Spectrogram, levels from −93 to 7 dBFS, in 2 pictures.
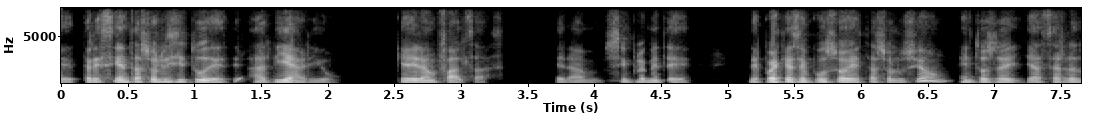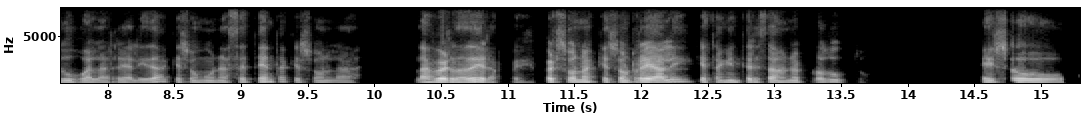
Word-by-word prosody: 300 180 +1 +2
solicitudes 180 -4 +3
de - - -12
a 165 -2 -5
diario 150 -5 +1 0.4
que 165 -1 +1
eran 160 -1 +4
falsas, 155 -4 -6 0.4
eran 110 - -11
simplemente 160 -3 -6 0.4
después 175 +2 +6
que 195 - +5
se 180 -2 +1
puso 175 0 +2
esta 165 +1 +1
solución, 230 - -4
entonces 160 -2 -2
ya 160 -2 -4
se 165 +2 -5
redujo 160 0 -4
a - - -3
la 150 0 -8
realidad, 155 +7 -6
que - - -10
son 155 -2 -10
unas 150 -2 -9
70, 185 +7 -4
que 165 - -13
son 150 0 -13
las 145 0 -17 0.4
las - - -2
verdaderas, 170 -1 +5
pues, 130 - -18
personas 175 0 +1
que 175 -1 -6
son 175 -1 -1
reales 175 +4 +5
y - - -22
que 175 - -3
están 160 -1 -7
interesadas 160 +1 -2
en 155 - -6
el 155 - -5
producto. 185 +3 -10 0.9
Eso 160 -1 +1
165 Hz, 175 wpm, -23 LUFS, 155-175 Hz, 0.9 s, después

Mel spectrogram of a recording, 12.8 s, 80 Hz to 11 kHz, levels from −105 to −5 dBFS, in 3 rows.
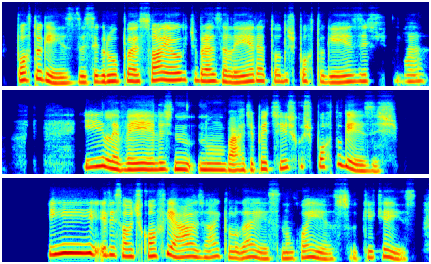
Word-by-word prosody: Portugueses, 220 - 0
esse 185 +2 -1
grupo 215 +2 +1
é 215 -1 +3
só 240 +4 +2
eu 255 0 +4
de 245 -1 -8
brasileira, 215 0 +1
todos 220 +1 -6
portugueses, 205 0 -3
né. 210 -2 -7
Eh, 220 - -34 0.7
e 295 +2 +2
levei 210 -5 +4
eles 215 +1 -1
nu 215 -2 +1
num 205 -1 0
bar 190 +1 0
de 195 - -5
petiscos 245 +8 -3
portugueses. 225 - -2 0.8
Eh, - - 0 0.5
eles 280 +1 -1
são 245 -2 +2
desconfiados, 240 -3 0
"Ai, 225 +4 -4
que 220 - -10
lugar 200 +4 -2
é - - -2
esse? 175 +1 -9
Não 180 0 -3
conheço, 190 -4 -4
o - - -13
que 205 +3 -6
que 240 - -3
é - - +2
isso?". 175 +1 -6
215 Hz, 175 wpm, -22 LUFS, 195-240 Hz, 0.8 s, eu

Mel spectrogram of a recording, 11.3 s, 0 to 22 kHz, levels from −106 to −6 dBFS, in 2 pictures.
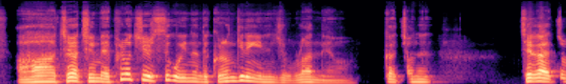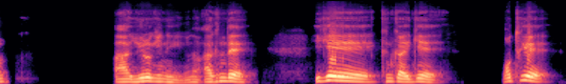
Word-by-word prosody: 아 135 +3 +2
제가 170 +4 +4
지금 150 +1 0
애플 130 - -1
워치를 230 -5 +3
쓰고 195 -3 0
있는데 145 -5 -3
그런 155 +6 -2
기능이 175 -6 +2
있는지 120 -4 -6
몰랐네요. 100 -5 -7 0.3
그니까 130 -1 -4
저는 125 -1 -6 0.8
제가 160 -2 +5
좀 145 -4 -9 1.1
아 130 0 -4
유료 160 +5 +2
기능이구나. 125 -5 -9
아 135 +1 -5
근데 140 -4 -1 0.6
이게 160 -6 +4
그니까 150 -2 -3
이게 130 -2 -4 0.5
어떻게 - - 0
135 Hz, 295 characters per minute, -19 LUFS, 125-160 Hz, 1.1 s, 제가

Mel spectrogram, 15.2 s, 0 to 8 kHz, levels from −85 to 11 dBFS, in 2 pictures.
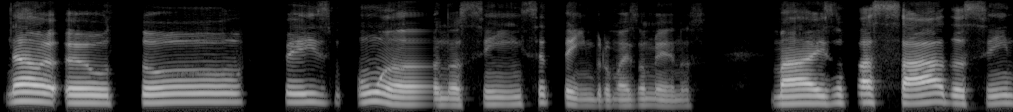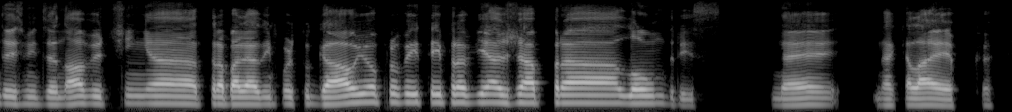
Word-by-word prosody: Não, 200 +1 +7
eu 175 - +5
eu 165 -1 +4 0.2
tô 185 +2 +1 0.3
fez 180 -1 -3 0.2
1 195 +3 0
ano, 140 -5 0
assim, 140 +3 -7
em - - -8
setembro, 135 -7 -8
mais 115 0 -9
ou 125 - -8
menos. 115 -2 -12 0.5
Mas 155 +1 +4
no 165 - -5
passado, 175 0 +3
assim, 155 +1 -5
2019, 145 0 -3
eu - - -4
tinha 155 -1 -2
trabalhado 145 -1 +2
em 140 - -9
Portugal 145 +2 +1
e 175 - 0
eu 180 - +1
aproveitei 175 0 -3
para 175 +1 +1
viajar 170 -1 +1
pra 165 0 +2
Londres, 155 -6 -3 0.4
né, 130 +2 -3 0.3
naquela 125 +1 -1
época. 120 0 -4
155 Hz, 130 wpm, -23 LUFS, 140-170 Hz, 0.5 s, Não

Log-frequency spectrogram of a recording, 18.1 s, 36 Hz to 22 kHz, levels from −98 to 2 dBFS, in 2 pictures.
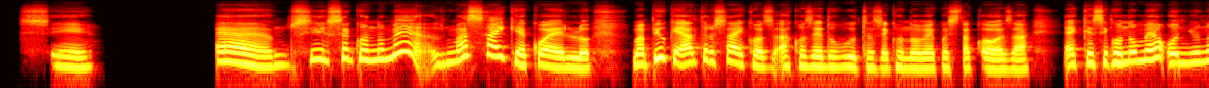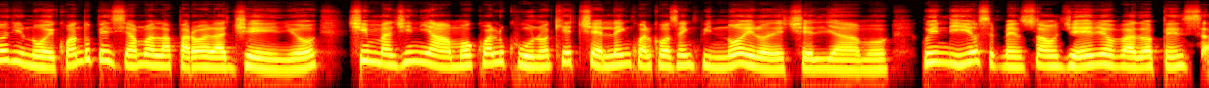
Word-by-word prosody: Sì. 175 -3 -6 0.9
Eh, 225 -8 +4
mhmm, 200 +1 -8
sì, 295 +8 -4
secondo 295 0 -1
me, 375 +9 +1 0.3
l 210 - -6
ma 265 +9 +2
sai 380 -1 +2
che - - +1
è - - -2
quello? 170 -6 +2 0.3
Ma 215 +1 +1
più 330 +7 +3
che - - +1
altro 230 +5 +2
sai 250 -3 +1
cosa 175 -5 -1
a - - 0
cosa 185 -1 -4
è - - +3
dovuta 175 -1 -4
secondo 160 0 -3
me 155 0 0
questa 160 0 -4
cosa? 150 -2 0 0.2
È 205 +2 -1
che 230 +2 0
secondo 235 +2 +2
me, 290 +4 +4
ognuno 240 +4 +1
di 255 -3 -3
noi, 180 -5 +1
quando 210 - -2
pensiamo 220 -7 -1
alla 195 -1 +2
parola 175 -1 +3
genio, 160 -1 0 0.2
ci 275 - +1
immaginiamo 210 -5 +1
qualcuno 200 -4 0
che 240 +5 -1
eccelle 200 -5 +1
in 210 - -2
qualcosa 190 -1 0
in 200 - -2
cui 190 0 -7
noi 200 +5 +2
non 160 -3 +2
eccelliamo. 150 -2 -2 0.2
Quindi, 235 -3 0
io 245 +3 +4
se 220 -4 -4
penso 180 +2 -2
a - - +2
un 185 - 0
genio 195 +3 +2
vado 175 -1 +2
a 180 - +3
pensa 180 +1 -4
195 Hz, 200 wpm, -16 LUFS, 175-230 Hz, 0.9 s, Eh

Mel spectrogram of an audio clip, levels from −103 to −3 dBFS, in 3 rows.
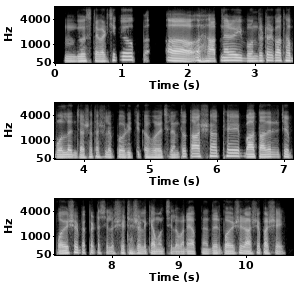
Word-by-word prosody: হুম, 120 - -1
বুঝতে 120 0 +1
পারছি। 115 +6 -1
কেউ 180 0 +2 0.2
বা - - -9 0.3
আ - - +4 0.7
আপনার 150 +3 +1
ওই 145 - +4
বন্ধুটার 135 +4 0
কথা 140 -1 +3
বললেন, 120 0 +2
যার 105 -1 0
সাথে 120 0 -3
আসলে 120 0 -3
পরিচিত 115 +1 -2
হয়েছিলেন, 110 +1 -1
তো - - 0
তার 145 0 +3
সাথে 160 +1 -1 0.3
বা 130 - +5
তাদের 125 +1 +2 0.2
যে, 130 - +1
বয়সের 115 +6 +2
ব্যাপারটা 120 -2 -4
ছিল, 105 -4 -5
সেটা 115 -2 -3
আসলে 110 0 -1
কেমন 95 -1 0
ছিল? 95 - -7
মানে 100 - -2
আপনাদের 110 +2 -3
বয়সের 105 +2 +1
আশেপাশেই? 105 -3 -2
120 Hz, 185 wpm, -24 LUFS, 110-130 Hz, 0.7 s, বা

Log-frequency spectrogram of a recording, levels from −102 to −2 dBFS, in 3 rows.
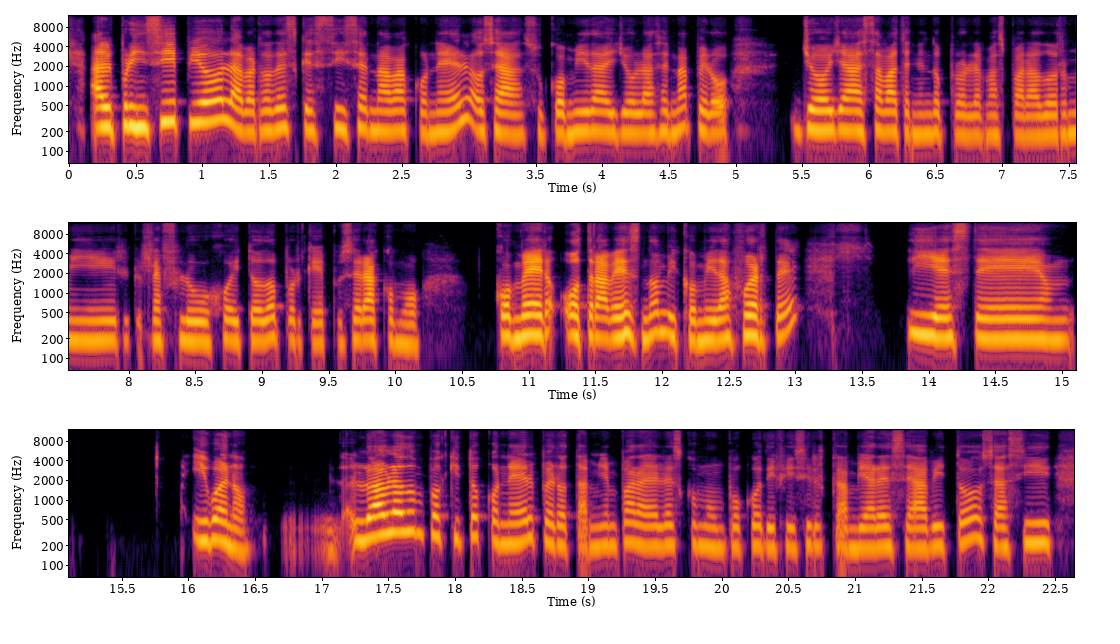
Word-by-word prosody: Al 235 0 +7
principio, 280 +5 +5
la 270 -7 +4
verdad 205 +1 -2
es 230 -1 -2
que 215 -2 -4
sí 220 +2 -5
cenaba 210 -1 -1
con 195 -1 -7
él, 230 +10 -1
o 210 - -1
sea, 190 -3 +1
su 185 0 -14
comida 200 +2 -1
y 190 - -3
yo 195 0 -3
la 190 0 -2
cena, 205 +4 -4
pero 205 -4 -3 0.5
yo 210 0 +2
ya 210 0 +2
estaba 205 0 0
teniendo 190 -1 -6
problemas 180 -1 -8
para 175 -1 -5
dormir, 190 +1 -4 0.2
reflujo 185 0 -3
y 185 - -1
todo, 190 +3 -1
porque, 175 -3 -8
pues 175 +1 -15
era 195 0 +5
como 175 -4 -7 0.5
comer 225 +2 +7
otra 220 -2 +5
vez, 210 0 +4
¿no?, 235 +5 -1
mi 225 -4 -1
comida 190 +2 0
fuerte 225 - +2 0.8
y, 235 -3 +2
este, 200 -1 +2
mm, 195 0 -5 0.9
y 240 -5 0
bueno, 190 -9 +1 0.7
lo 235 +3 +3
he - - +10
hablado 325 +3 +8
un 310 - -5
poquito 280 -2 -4
con 230 -5 -5
él, 235 +4 0
pero 210 -4 -3
también 200 +1 -6
para 210 -2 -2
él 200 - -4
es 205 0 -6
como 200 -2 -8
un 185 - -8
poco 195 +1 -8
difícil 190 +1 -8
cambiar 185 +1 -3
ese 195 0 -4
hábito. 195 +6 -2
O 260 - -5
sea, 195 -4 -4
sí 220 +2 -4
200 Hz, 180 wpm, -21 LUFS, 190-225 Hz, 0.9 s, he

